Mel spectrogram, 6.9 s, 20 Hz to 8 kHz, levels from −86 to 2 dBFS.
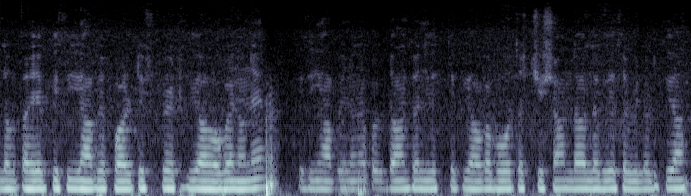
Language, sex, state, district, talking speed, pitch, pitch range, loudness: Hindi, male, Haryana, Jhajjar, 225 wpm, 130 Hz, 130-135 Hz, -21 LUFS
